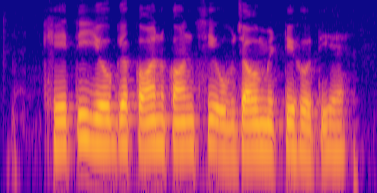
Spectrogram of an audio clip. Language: Hindi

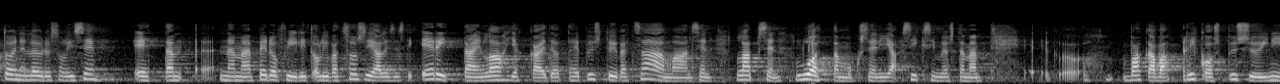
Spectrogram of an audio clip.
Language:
Finnish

